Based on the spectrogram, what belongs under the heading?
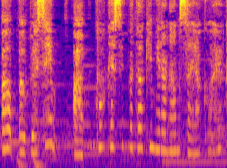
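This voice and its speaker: A woman's voice: very high-pitched, measured pace, over music. A woman voicing an earnest young woman in an anime film dub, who talks in flustered, stammering reactions.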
